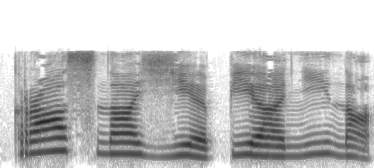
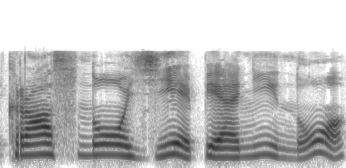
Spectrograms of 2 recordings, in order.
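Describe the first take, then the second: First: The adjective ending sounds like 'aye', reduced. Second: The adjective ending sounds like a full 'oye'. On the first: It sounds like a native speaker. "We pronounce it like ае" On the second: It is still understood by everyone. "if you say красное пианино, everybody will understand you"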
